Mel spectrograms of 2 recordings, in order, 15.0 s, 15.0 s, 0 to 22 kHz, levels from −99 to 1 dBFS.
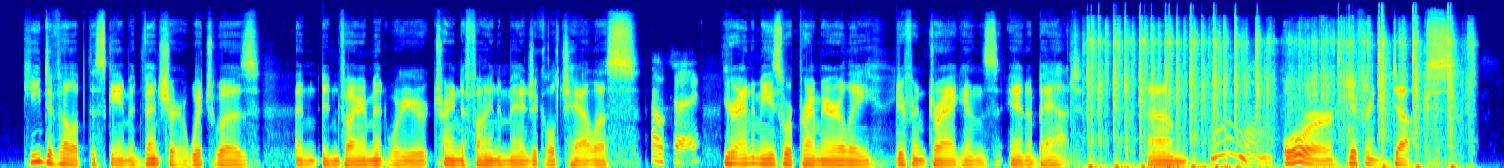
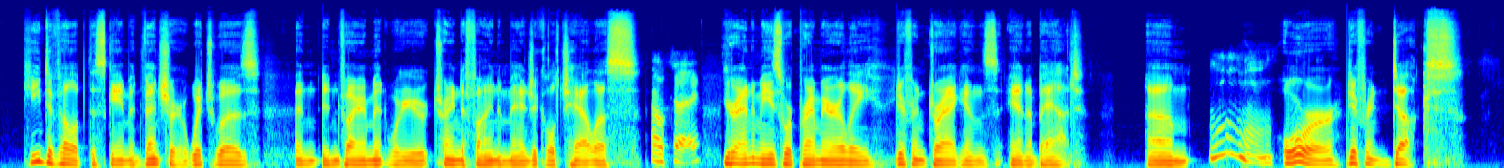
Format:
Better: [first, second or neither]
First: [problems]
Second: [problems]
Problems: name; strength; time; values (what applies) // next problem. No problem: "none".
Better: second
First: keyboard typing; noticeable; from 11 s on; peak 2 dB below the speech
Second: none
